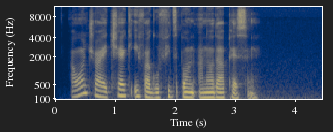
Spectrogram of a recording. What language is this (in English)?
Nigerian Pidgin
